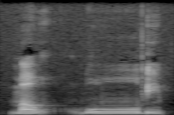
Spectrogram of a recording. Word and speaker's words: مغضوب: And mag, some people what they do when they say this, they say magha, they bounce the ghain. That's wrong. So make sure you don't bounce on the ghain. Maghdubi, full mouth.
